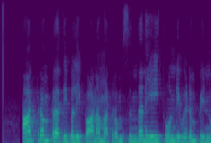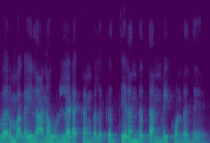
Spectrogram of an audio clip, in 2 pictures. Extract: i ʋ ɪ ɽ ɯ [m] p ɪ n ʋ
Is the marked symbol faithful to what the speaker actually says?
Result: yes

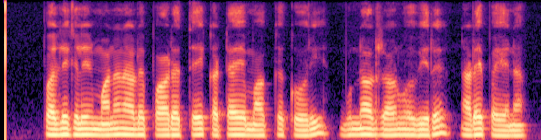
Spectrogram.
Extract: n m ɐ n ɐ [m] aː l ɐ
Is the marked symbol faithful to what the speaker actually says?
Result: no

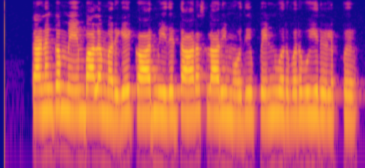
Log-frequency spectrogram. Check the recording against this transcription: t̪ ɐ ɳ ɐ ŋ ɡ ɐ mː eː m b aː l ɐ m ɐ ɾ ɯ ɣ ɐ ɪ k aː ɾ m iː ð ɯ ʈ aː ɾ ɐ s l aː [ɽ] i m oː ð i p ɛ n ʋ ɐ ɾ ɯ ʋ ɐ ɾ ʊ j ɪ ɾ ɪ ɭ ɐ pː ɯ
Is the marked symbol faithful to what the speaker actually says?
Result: no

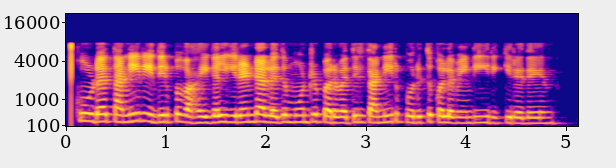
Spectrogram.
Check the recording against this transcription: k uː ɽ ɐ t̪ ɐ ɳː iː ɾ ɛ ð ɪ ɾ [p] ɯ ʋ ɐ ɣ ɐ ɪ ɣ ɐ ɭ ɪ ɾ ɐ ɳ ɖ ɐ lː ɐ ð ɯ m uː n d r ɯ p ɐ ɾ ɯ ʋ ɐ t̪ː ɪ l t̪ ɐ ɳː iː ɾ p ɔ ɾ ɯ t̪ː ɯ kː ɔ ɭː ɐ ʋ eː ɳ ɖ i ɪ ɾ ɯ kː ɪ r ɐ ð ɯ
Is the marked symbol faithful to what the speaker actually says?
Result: yes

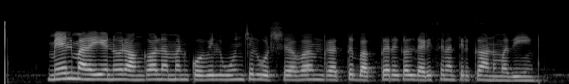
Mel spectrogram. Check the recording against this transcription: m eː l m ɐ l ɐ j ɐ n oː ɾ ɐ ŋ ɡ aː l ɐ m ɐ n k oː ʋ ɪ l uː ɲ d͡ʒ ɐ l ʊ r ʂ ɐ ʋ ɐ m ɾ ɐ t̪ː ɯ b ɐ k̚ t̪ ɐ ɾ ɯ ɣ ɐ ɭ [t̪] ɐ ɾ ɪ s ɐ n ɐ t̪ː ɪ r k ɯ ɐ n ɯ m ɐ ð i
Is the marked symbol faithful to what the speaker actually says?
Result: no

